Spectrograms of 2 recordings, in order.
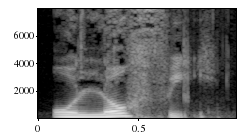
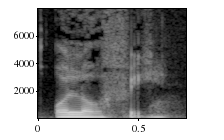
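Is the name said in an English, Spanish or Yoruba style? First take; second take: Yoruba; Spanish. First: The O sounds are strongly emphasized. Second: The name is said with a Spanish accent. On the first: "they really emphasize on those O's like Olofi" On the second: "And in Spanish, it's easy"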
